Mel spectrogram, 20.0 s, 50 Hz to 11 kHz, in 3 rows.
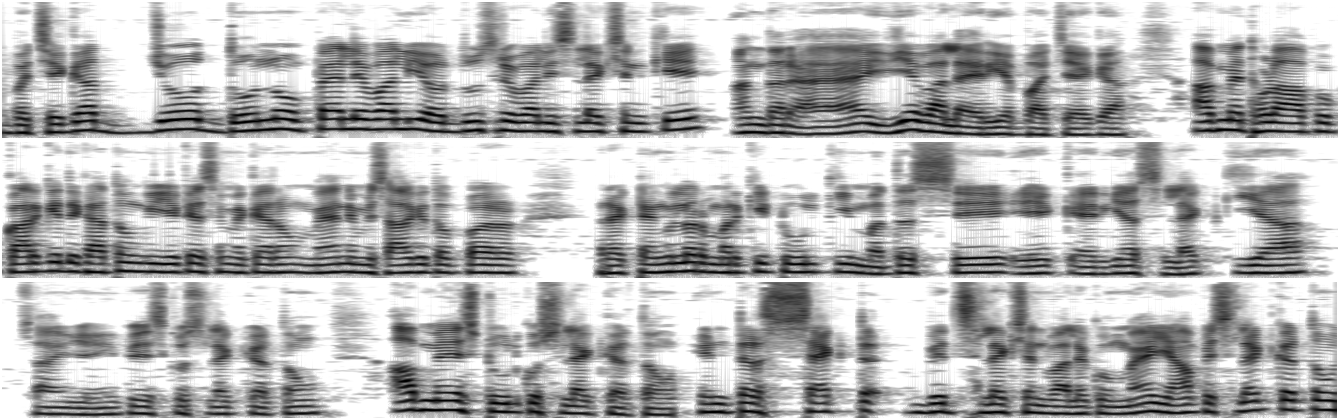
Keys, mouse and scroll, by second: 8.5 click, 12.4 click, 18.6 click.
